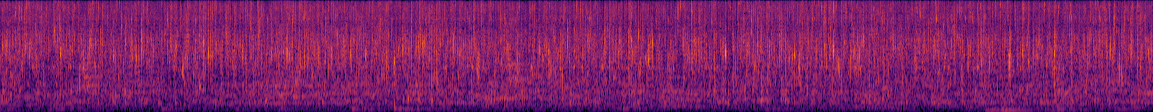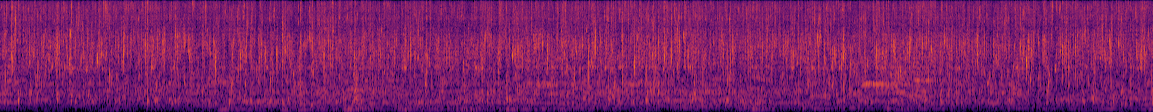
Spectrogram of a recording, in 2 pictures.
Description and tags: In the inner patio of the church we found a fountain and recorded it.
You can hear lots of tourists in the background. The three files have
been recorded from different angles.
humans, fountain, water, field-recording, barcelona, dripping, church, people, ambience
